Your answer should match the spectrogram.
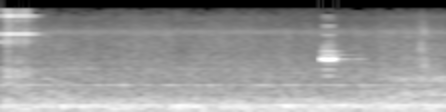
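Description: A single short, high-pitched ping about a second and a half in, over a faint steady low hum.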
